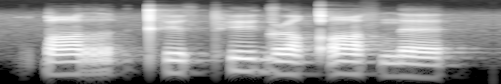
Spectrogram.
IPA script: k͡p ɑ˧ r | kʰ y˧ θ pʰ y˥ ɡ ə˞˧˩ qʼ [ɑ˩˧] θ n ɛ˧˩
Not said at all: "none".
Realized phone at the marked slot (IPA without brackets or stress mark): ɑ˥˧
